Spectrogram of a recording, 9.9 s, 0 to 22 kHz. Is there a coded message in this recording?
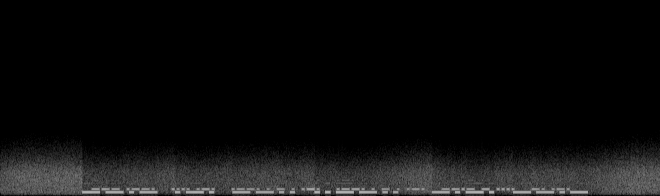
Yes: Morse code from 1.2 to 8.9 s, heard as two keyed tones, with radio static. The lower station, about 15 wpm, 490 Hz: QRZ? CQ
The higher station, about 32 wpm, 820 Hz: OP HR PETER PETER QTH NR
